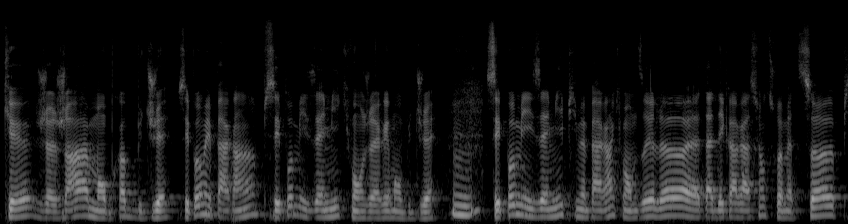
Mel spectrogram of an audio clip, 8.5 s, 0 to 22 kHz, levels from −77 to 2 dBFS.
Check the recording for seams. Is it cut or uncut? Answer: uncut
